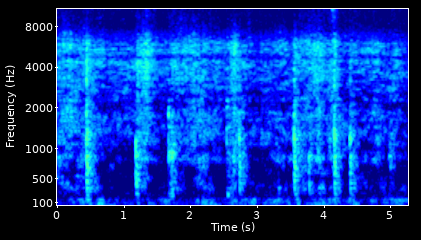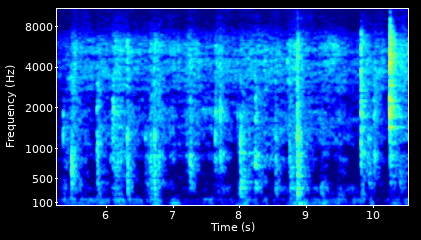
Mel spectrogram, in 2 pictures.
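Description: Wooden spatula stirring thick mutton roast in a metal kadai, knocking and scraping against the pan in irregular strokes about twice a second.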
